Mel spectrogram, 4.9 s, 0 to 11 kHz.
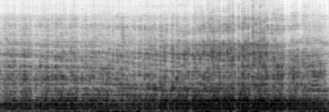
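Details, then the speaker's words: Nissan Silvia S13, first start after years sitting: lumpy, uneven idle with loud low rumble and irregular beat; suspected water entering a cylinder from the head gasket, not confirmed. "Getting a bit of water into the cylinder from that head gasket, Yeah, no. I'd say."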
